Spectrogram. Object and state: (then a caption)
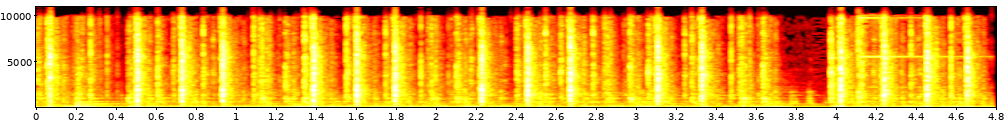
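Antique metal typewriter. Fingertips type rapidly on the round keys of a large black antique metal L.C. Smith & Corona typewriter with a hollow mechanical body and paper loaded. A fast, uneven run of sharp, bright mechanical clacks fills the clip, pausing briefly just before the end and then resuming.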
